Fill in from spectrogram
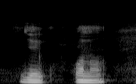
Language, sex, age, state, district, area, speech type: Santali, male, 30-45, West Bengal, Jhargram, rural, spontaneous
